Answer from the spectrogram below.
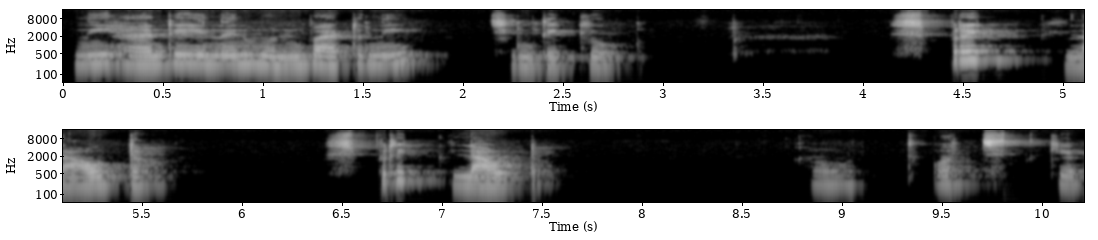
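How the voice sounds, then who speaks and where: A woman teaching a lesson, saying each phrase twice slowly and then explaining its meaning. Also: mid-range voice, warm tone. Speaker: language teacher. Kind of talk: explaining in Malayalam.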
